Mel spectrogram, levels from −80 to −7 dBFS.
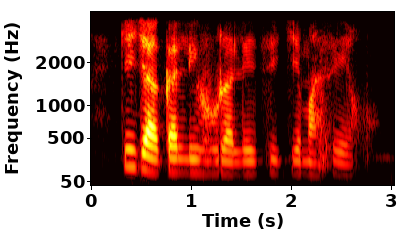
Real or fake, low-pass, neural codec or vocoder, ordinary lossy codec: real; 3.6 kHz; none; none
